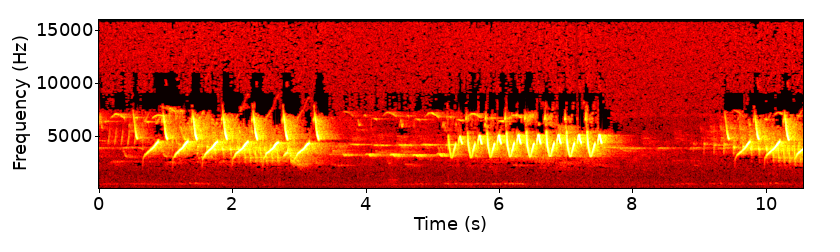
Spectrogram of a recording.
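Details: A coal tit in a yard in Joroinen, Finland, gives three bursts of high, thin, quickly repeated two-note phrases, about two per second, over a faint low background rumble.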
